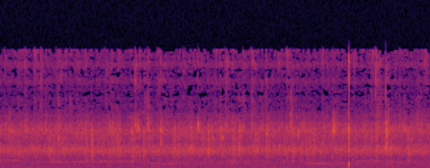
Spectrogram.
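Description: Heavy rain falling steadily, with one sharp tick about five seconds in.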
